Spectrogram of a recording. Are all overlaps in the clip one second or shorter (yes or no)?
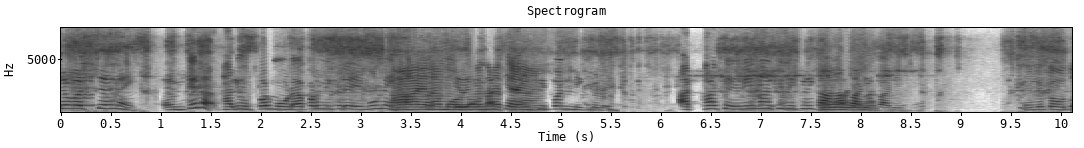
no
